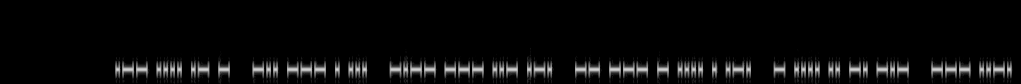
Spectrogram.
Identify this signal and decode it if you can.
Morse code, heard as a keyed tone, about 34 wpm, 700 Hz. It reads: WHAT DOES YOUR MOTHER THINK OF
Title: Sentences from Top 1000 Words - Review Part 5 - 35wpm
